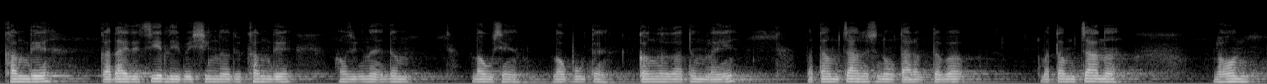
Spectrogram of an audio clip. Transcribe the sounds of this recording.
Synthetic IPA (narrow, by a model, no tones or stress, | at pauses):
kʰaŋde | kadajdet͡ʃilibɐisiŋnadukʰaŋde | hawzik̚naːdum | lawselawpuk̚te | kaŋɡaɡadumlaje | matamt͡ʃanasunɔŋtaɾak̚tɐbɐ | matamt͡ʃanɐ | laɦɔn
